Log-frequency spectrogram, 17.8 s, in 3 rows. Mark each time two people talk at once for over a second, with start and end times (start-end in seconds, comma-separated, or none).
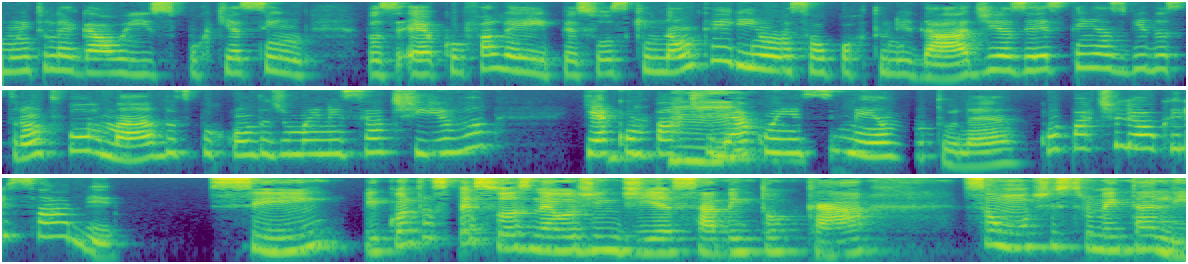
none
